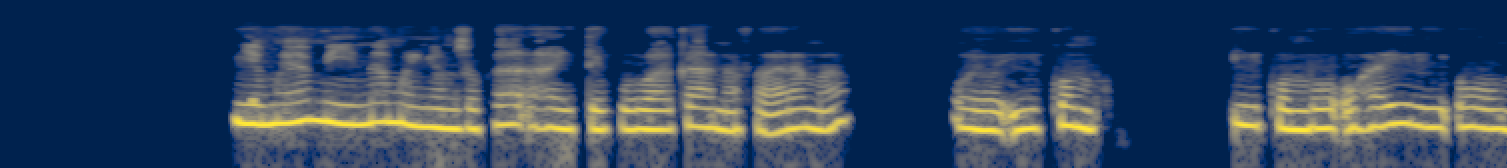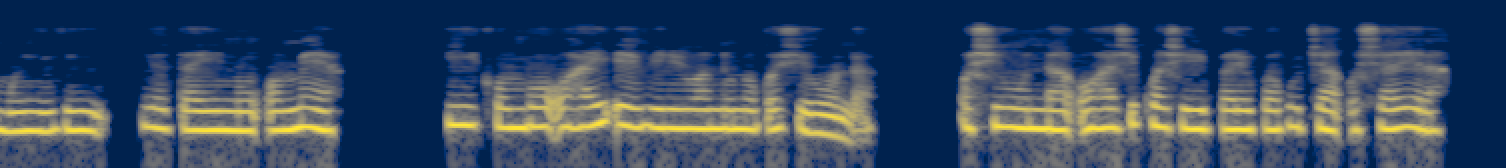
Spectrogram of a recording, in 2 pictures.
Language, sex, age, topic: Oshiwambo, female, 18-24, agriculture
